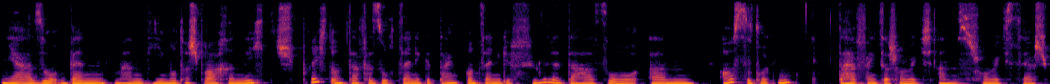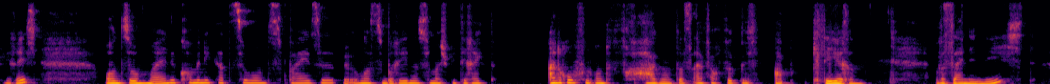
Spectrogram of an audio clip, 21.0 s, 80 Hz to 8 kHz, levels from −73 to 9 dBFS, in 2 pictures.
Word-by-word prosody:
Ja, 200 Hz, -2 st, +2 dB
also, 205 Hz, 0 st, +1 dB
wenn 205 Hz, +1 st, +2 dB
man 200 Hz, -1 st, -1 dB
die 190 Hz, 0 st, -1 dB
Muttersprache 210 Hz, 0 st, -1 dB
nicht 230 Hz, -, -1 dB
spricht, 325 Hz, -9 st, -3 dB
und 210 Hz, +1 st, 0 dB
da 215 Hz, -, -1 dB
versucht, 220 Hz, +1 st, -5 dB
seine 195 Hz, -2 st, 0 dB
Gedanken 210 Hz, +3 st, -3 dB
und 210 Hz, 0 st, +1 dB
seine 195 Hz, -2 st, 0 dB
Gefühle 230 Hz, +6 st, -2 dB
da 190 Hz, -2 st, -3 dB
so, 185 Hz, -1 st, -2 dB
ähm, 185 Hz, -1 st, +2 dB, 0.2 s
auszudrücken, 235 Hz, -2 st, -1 dB, 0.4 s
da 190 Hz, 0 st, +1 dB
fängt's 190 Hz, 0 st, -4 dB
ja 185 Hz, -, +2 dB
schon 185 Hz, 0 st, -2 dB
wirklich 185 Hz, 0 st, -4 dB
an. 180 Hz, -1 st, 0 dB
Das 170 Hz, 0 st, -6 dB
ist 185 Hz, -, -7 dB
schon 190 Hz, -3 st, -2 dB
wirklich 185 Hz, 0 st, -3 dB
sehr 185 Hz, -, -5 dB
schwierig. 235 Hz, +8 st, -1 dB, 0.6 s
Und 215 Hz, -1 st, +6 dB
so 215 Hz, -1 st, +5 dB
meine 210 Hz, +3 st, +3 dB
Kommunikationsweise, 235 Hz, -2 st, -1 dB
i -, -, -5 dB
irgendwas 215 Hz, -1 st, +1 dB
zu 210 Hz, -, 0 dB
bereden, 215 Hz, +1 st, +2 dB
ist 210 Hz, +1 st, -3 dB
zum 215 Hz, -, 0 dB
Beispiel 210 Hz, 0 st, -2 dB
direkt 210 Hz, 0 st, -4 dB, 0.5 s
anrufen 240 Hz, 0 st, +4 dB
und 215 Hz, -1 st, +2 dB
fragen 210 Hz, -1 st, -1 dB
und 190 Hz, 0 st, -3 dB
das 210 Hz, -, 0 dB
einfach 220 Hz, 0 st, -4 dB
wirklich 210 Hz, -2 st, -3 dB
abklären. 200 Hz, -3 st, +4 dB, 0.7 s
Aber 200 Hz, -, +1 dB
seine 195 Hz, -2 st, +5 dB
nicht. 215 Hz, -, 0 dB
210 Hz, 155 wpm, -19 LUFS, 195-225 Hz, 0.7 s, Und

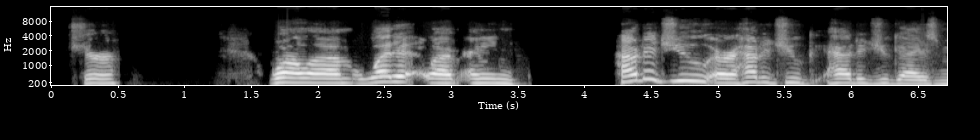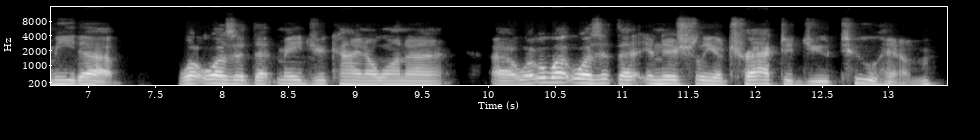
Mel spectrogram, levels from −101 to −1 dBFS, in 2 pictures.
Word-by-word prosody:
Sure. 190 Hz, 0 st, -3 dB, 1.1 s
Well, 215 Hz, 0 st, +8 dB
um, 200 Hz, -1 st, +6 dB
what 230 Hz, +7 st, +2 dB
eh, 255 Hz, -, +6 dB
what 195 Hz, -1 st, +6 dB
I -, -, +2 dB
mean, 190 Hz, -4 st, -1 dB, 0.7 s
how 255 Hz, +3 st, +5 dB
did 330 Hz, -6 st, -3 dB
you 285 Hz, -2 st, +2 dB
or, 200 Hz, -1 st, +6 dB
how 235 Hz, +3 st, +1 dB
did 220 Hz, -4 st, -8 dB
you 215 Hz, -5 st, -5 dB
how 200 Hz, +2 st, +2 dB
did 190 Hz, -4 st, -5 dB
you 185 Hz, +2 st, -5 dB
guys 160 Hz, -3 st, 0 dB
meet 160 Hz, 0 st, -3 dB
up? 160 Hz, +5 st, 0 dB, 0.4 s
What 170 Hz, +2 st, -2 dB
was 175 Hz, -2 st, +1 dB
it 165 Hz, -1 st, -5 dB
that 155 Hz, 0 st, -4 dB
made 165 Hz, -3 st, -5 dB
you 155 Hz, 0 st, -7 dB
kinda 155 Hz, 0 st, -5 dB
wanna, 150 Hz, +1 st, -5 dB, 0.3 s
uh, 150 Hz, 0 st, -3 dB
wh -, -, -6 dB
wha 220 Hz, -, 0 dB
what 225 Hz, 0 st, 0 dB
was 190 Hz, -3 st, +1 dB
it 190 Hz, -, -7 dB
that 170 Hz, -1 st, -3 dB
initially 165 Hz, -2 st, -3 dB
attracted 160 Hz, -1 st, -4 dB
you 130 Hz, 0 st, -5 dB
to 175 Hz, 0 st, -7 dB
him? 135 Hz, +5 st, -11 dB
175 Hz, 185 wpm, -20 LUFS, 155-200 Hz, 1.1 s, Well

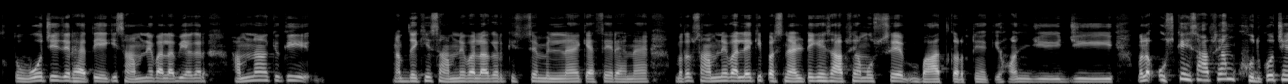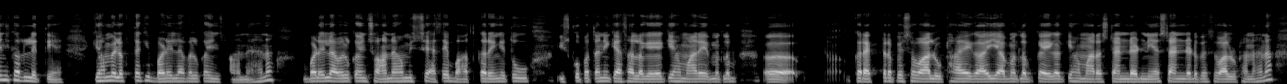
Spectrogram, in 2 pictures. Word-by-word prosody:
तो 145 Hz, -, -5 dB
वो 170 Hz, +7 st, +1 dB
चीज़ें 180 Hz, 0 st, +1 dB
रहती 145 Hz, +2 st, +2 dB
हैं 140 Hz, -, +1 dB
कि 165 Hz, -, -4 dB
सामने 145 Hz, +2 st, -2 dB
वाला 140 Hz, -2 st, +3 dB
भी 155 Hz, +2 st, -1 dB
अगर 150 Hz, +1 st, -1 dB, 0.3 s
हम 135 Hz, +1 st, -2 dB
ना 195 Hz, +1 st, +2 dB
क्योंकि 185 Hz, -1 st, -3 dB, 0.9 s
अब 145 Hz, -, 0 dB
देखिए 150 Hz, +3 st, +1 dB
सामने 140 Hz, -1 st, -1 dB
वाला 140 Hz, -1 st, +4 dB
अगर 145 Hz, +1 st, 0 dB
किससे 150 Hz, +1 st, -6 dB
मिलना 135 Hz, -1 st, -1 dB
है, 135 Hz, 0 st, +2 dB
कैसे 135 Hz, +1 st, -1 dB
रहना 130 Hz, -1 st, -3 dB
है। 130 Hz, 0 st, -4 dB, 0.3 s
मतलब 165 Hz, +4 st, -2 dB
सामने 160 Hz, +1 st, 0 dB
वाले 165 Hz, -1 st, +5 dB
की 180 Hz, +3 st, -4 dB
पर्सनैलिटी 150 Hz, 0 st, +3 dB
के 170 Hz, -, +2 dB
हिसाब 150 Hz, -4 st, +5 dB
से 160 Hz, -, -4 dB
हम 150 Hz, -1 st, -1 dB
उससे 150 Hz, +1 st, +2 dB, 0.2 s
बात 125 Hz, 0 st, +3 dB
करते 130 Hz, -, -1 dB
हैं 115 Hz, -, -4 dB
कि 115 Hz, -, -8 dB
हाँ 115 Hz, -, 0 dB
जी, 125 Hz, -1 st, -5 dB
जी। 130 Hz, +1 st, -2 dB, 0.3 s
मतलब 170 Hz, -, +4 dB
उसके 245 Hz, +5 st, +1 dB
हिसाब 210 Hz, -3 st, +2 dB
से 245 Hz, -, -2 dB
हम 245 Hz, 0 st, +3 dB
खुद 165 Hz, -6 st, -1 dB
को 220 Hz, -, +4 dB
चेंज 210 Hz, -1 st, +1 dB
कर 200 Hz, -2 st, +4 dB
लेते 150 Hz, -7 st, -1 dB
हैं। 110 Hz, -, -8 dB, 0.3 s
कि 170 Hz, -, -1 dB
हमें 175 Hz, +1 st, +3 dB
लगता 165 Hz, +3 st, 0 dB
है 175 Hz, -, -7 dB
कि 180 Hz, -, -5 dB
बड़े 140 Hz, +1 st, +2 dB
लेवल 140 Hz, -1 st, -2 dB
का 145 Hz, -, -2 dB
इंसान 115 Hz, -5 st, -7 dB
है, 115 Hz, +4 st, -9 dB
है 140 Hz, -, -7 dB
ना? 200 Hz, +3 st, -1 dB, 0.3 s
बड़े 145 Hz, +1 st, +3 dB
लेवल 150 Hz, -1 st, +3 dB
का 155 Hz, -, +2 dB
इंसान 140 Hz, -2 st, 0 dB
है, 140 Hz, -, +1 dB
हम 145 Hz, +1 st, -1 dB
इससे 145 Hz, -, -3 dB
ऐसे 150 Hz, +5 st, -1 dB
बात 120 Hz, -, -6 dB
करेंगे 135 Hz, +1 st, +1 dB
तो 145 Hz, 0 st, -4 dB, 0.3 s
इसको 135 Hz, +4 st, -5 dB
पता 145 Hz, -1 st, -1 dB
नहीं 150 Hz, 0 st, -1 dB
कैसा 140 Hz, -1 st, +3 dB
लगेगा 125 Hz, -1 st, +3 dB
कि 150 Hz, +3 st, -2 dB
हमारे 135 Hz, -2 st, +1 dB
मतलब 135 Hz, +1 st, -5 dB, 0.3 s
अ, 120 Hz, 0 st, +5 dB, 0.7 s
कैरेक्टर 130 Hz, +3 st, +3 dB
पे 150 Hz, -, -4 dB
सवाल 135 Hz, -2 st, +4 dB
उठाएगा 130 Hz, 0 st, +2 dB
या 130 Hz, -1 st, +4 dB
मतलब 135 Hz, -1 st, -2 dB
कहेगा 135 Hz, +1 st, +4 dB
कि 150 Hz, +3 st, -6 dB
हमारा 130 Hz, -2 st, +1 dB
स्टैंडर्ड 130 Hz, 0 st, +2 dB
नहीं 125 Hz, -1 st, -2 dB
है, 125 Hz, -, 0 dB
स्टैंडर्ड 130 Hz, -1 st, +2 dB
पे 135 Hz, -, -4 dB
सवाल 125 Hz, -1 st, +2 dB
उठाना 125 Hz, +1 st, -7 dB
है -, -, -6 dB
ना? 220 Hz, +2 st, 0 dB
140 Hz, 240 wpm, -23 LUFS, 130-155 Hz, 0.9 s, वाले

